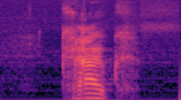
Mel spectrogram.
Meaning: 1. jug, crock 2. hot water bottle
- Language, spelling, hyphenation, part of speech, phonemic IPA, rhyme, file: Dutch, kruik, kruik, noun, /krœy̯k/, -œy̯k, Nl-kruik.ogg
